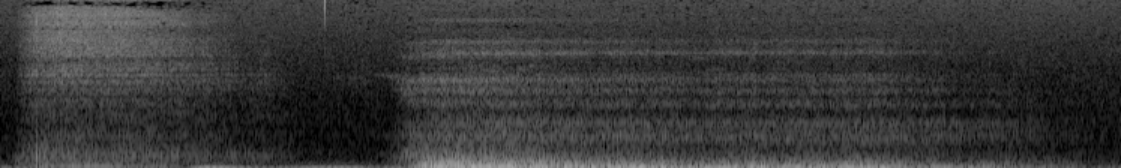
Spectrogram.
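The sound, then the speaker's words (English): A slow, deep breath is drawn in and let out, soft and airy, spread over several seconds. A longer rush of breath fills the second half. “Let's begin, like always, with a deep breath in and a deep breath out.”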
